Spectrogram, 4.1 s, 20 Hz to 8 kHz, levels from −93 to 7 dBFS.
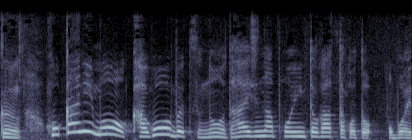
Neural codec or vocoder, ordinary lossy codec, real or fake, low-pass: none; none; real; 7.2 kHz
